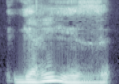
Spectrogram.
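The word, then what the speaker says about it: gris: لا جوب غريز، لا جوب غريز، إذا نتكلم عن التنورة رمادية، غريز رمادية. طبعا في المذكر نقول غري، في المذكر نقول غري غري. إذا نقول مثلا أوازو غري، أوازو غري، إذا نتكلم عن طائر رمادي.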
